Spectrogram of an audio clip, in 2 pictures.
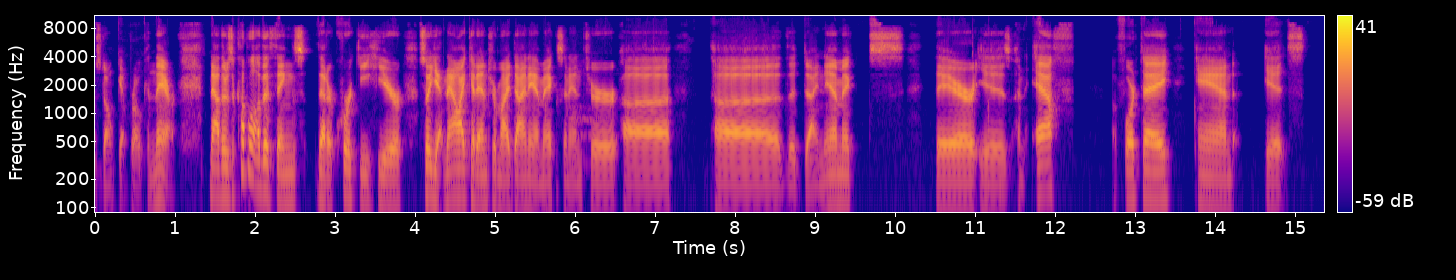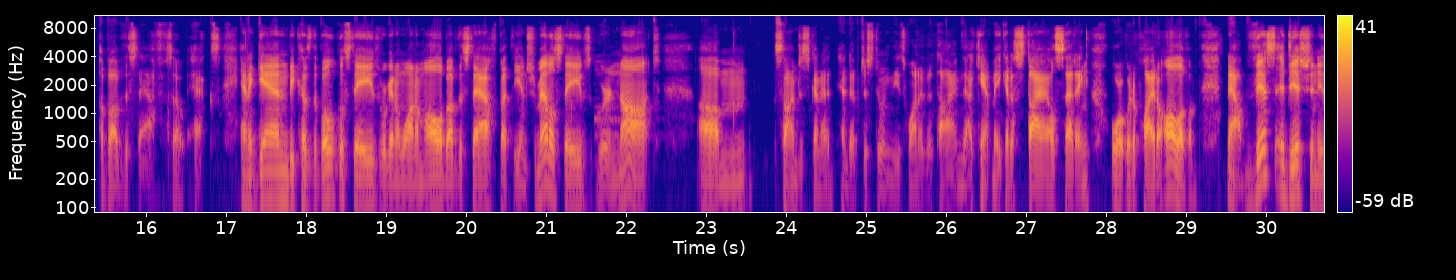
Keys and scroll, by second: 16.3 x, 24.0 x.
